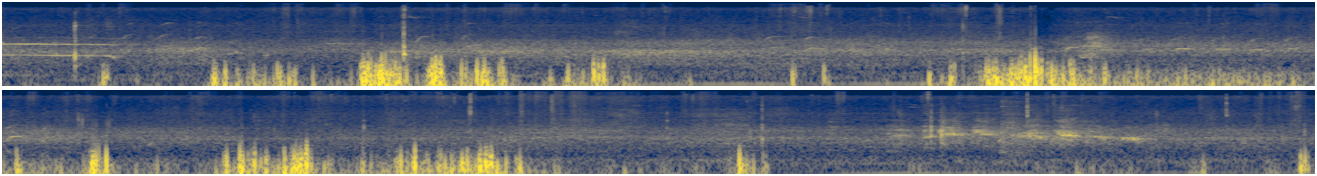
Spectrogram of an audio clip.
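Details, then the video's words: Dogs barking in deep, loud bursts, clustered in irregular volleys near the start, middle and later on, separated by quieter gaps with a faint steady hum in the background. "Ит дауысы | Dogs Barking Sound Effect | Лай собак"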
